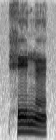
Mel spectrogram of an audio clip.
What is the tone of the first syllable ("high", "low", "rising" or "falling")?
high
